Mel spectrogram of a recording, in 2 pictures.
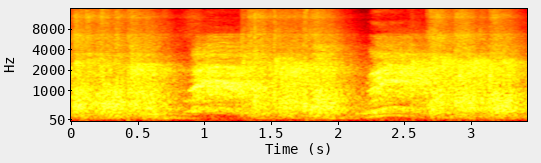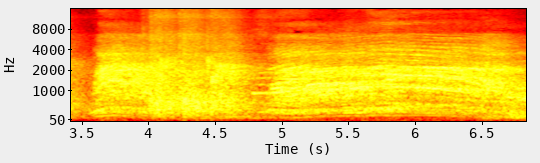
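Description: Schoolchildren in a classroom perform a tepuk semangat spirit chant, loud rhythmic clapping and thumping in repeated bursts with shouted voices, brief pauses between each round.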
